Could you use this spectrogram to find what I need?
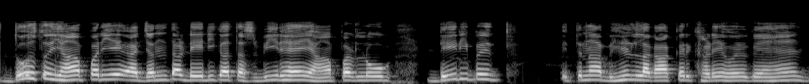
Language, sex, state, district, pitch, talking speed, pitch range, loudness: Hindi, male, Uttar Pradesh, Etah, 195 Hz, 165 wpm, 180-210 Hz, -15 LUFS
